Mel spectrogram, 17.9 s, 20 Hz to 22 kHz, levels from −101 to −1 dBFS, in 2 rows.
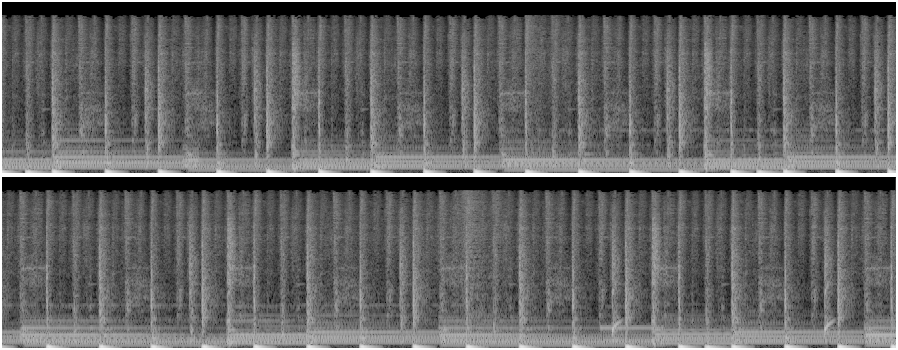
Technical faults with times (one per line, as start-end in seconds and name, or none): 1.97-1.99 skip ahead
2.11-3.66 jitter buffer speed-up
4.23-4.96 jitter buffer speed-up
5.83-7.93 jitter buffer speed-up
9.95-11.17 jitter buffer speed-up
